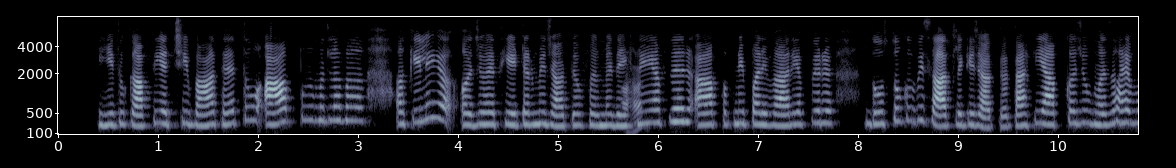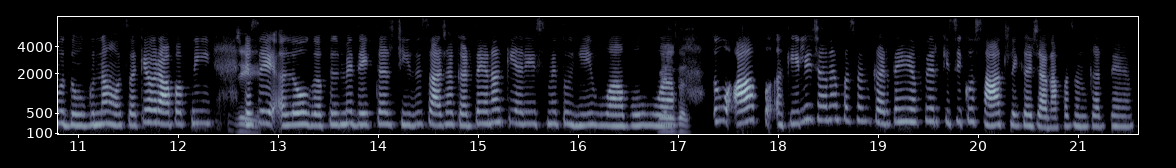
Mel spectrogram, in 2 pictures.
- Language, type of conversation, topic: Hindi, podcast, ओटीटी पर आप क्या देखना पसंद करते हैं और उसे कैसे चुनते हैं?
- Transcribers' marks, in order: none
